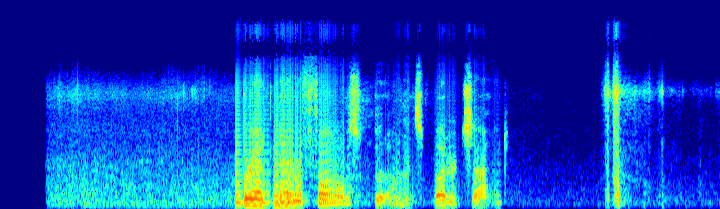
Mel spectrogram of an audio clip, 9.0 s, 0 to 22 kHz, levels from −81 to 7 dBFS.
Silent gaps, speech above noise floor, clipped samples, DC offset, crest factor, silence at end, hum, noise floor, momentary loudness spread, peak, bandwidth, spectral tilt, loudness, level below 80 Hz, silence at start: none; 38 dB; under 0.1%; under 0.1%; 20 dB; 0.7 s; none; -58 dBFS; 24 LU; -2 dBFS; 15 kHz; -6 dB/octave; -19 LUFS; -36 dBFS; 0.6 s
